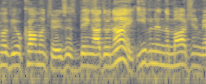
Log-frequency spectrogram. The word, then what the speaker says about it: Adonai: You know Adonai. It rhymes with El Shaddai, El Shad.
